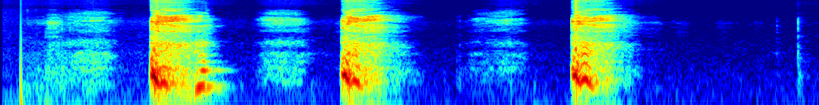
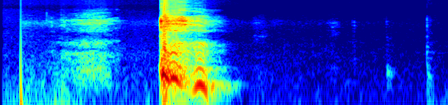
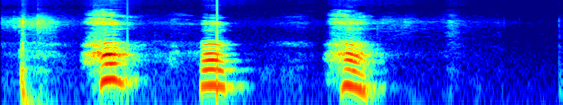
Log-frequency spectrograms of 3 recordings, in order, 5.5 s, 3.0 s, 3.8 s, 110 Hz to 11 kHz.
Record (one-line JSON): {"three_cough_length": "5.5 s", "three_cough_amplitude": 32768, "three_cough_signal_mean_std_ratio": 0.3, "cough_length": "3.0 s", "cough_amplitude": 32768, "cough_signal_mean_std_ratio": 0.26, "exhalation_length": "3.8 s", "exhalation_amplitude": 26945, "exhalation_signal_mean_std_ratio": 0.3, "survey_phase": "beta (2021-08-13 to 2022-03-07)", "age": "65+", "gender": "Female", "wearing_mask": "No", "symptom_none": true, "smoker_status": "Never smoked", "respiratory_condition_asthma": false, "respiratory_condition_other": false, "recruitment_source": "REACT", "submission_delay": "2 days", "covid_test_result": "Negative", "covid_test_method": "RT-qPCR"}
